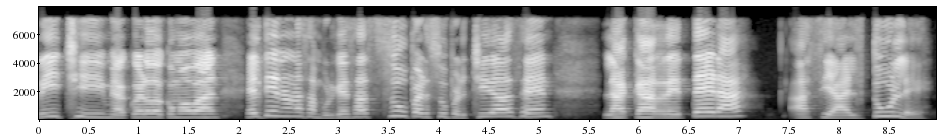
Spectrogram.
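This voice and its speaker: A woman speaks loudly in an animated tone. Her voice is high-pitched. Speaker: radio host. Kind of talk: radio music show.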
